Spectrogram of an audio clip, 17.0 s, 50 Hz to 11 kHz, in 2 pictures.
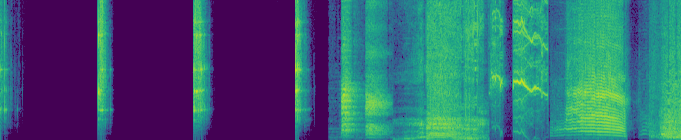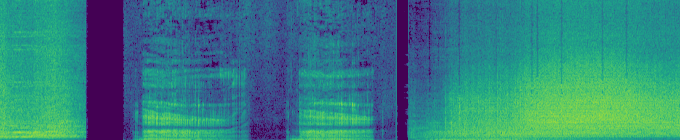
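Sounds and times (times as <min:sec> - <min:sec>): pitched cry: 0:04.2 - 0:08.9
deep dragon roars: 0:04.9 - 0:06.1, 0:10.2 - 0:13.2
dragon growl: 0:04.9 - 0:06.2, 0:10.2 - 0:15.9.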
